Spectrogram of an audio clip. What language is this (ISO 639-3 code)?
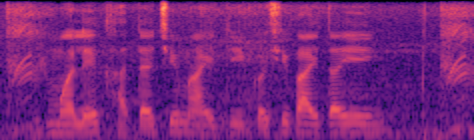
mar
